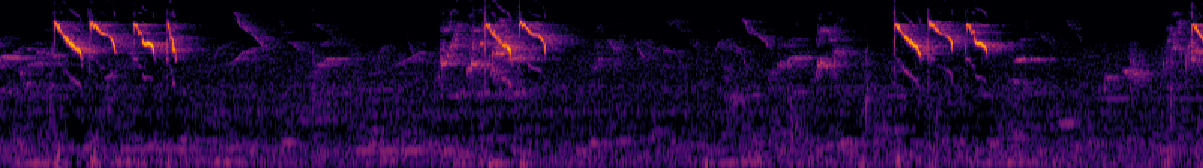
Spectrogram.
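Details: Oriental white-eye song of the 'ngalas standar panjang' type, played as a lure for young white-eyes learning to sing: three high, twittering bursts of quick downward-sweeping whistles about three seconds apart, with faint low background hum.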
